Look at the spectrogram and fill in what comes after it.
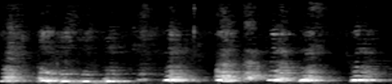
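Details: German Shepherd dog giving a series of short barks and yelps, about eight bursts over four seconds, with Filipino speech in the background.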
